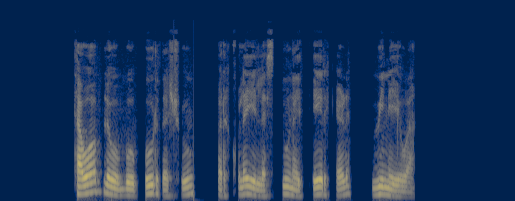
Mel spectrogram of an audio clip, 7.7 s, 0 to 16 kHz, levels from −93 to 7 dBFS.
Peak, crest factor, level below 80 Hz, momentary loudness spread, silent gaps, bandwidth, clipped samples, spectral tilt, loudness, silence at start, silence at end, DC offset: -8 dBFS; 20 dB; -70 dBFS; 14 LU; 2.08-2.16 s, 3.04-3.26 s, 4.11-4.21 s, 4.55-4.63 s, 5.29-5.56 s; 9 kHz; under 0.1%; -6.5 dB/octave; -28 LUFS; 1.1 s; 1.55 s; under 0.1%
